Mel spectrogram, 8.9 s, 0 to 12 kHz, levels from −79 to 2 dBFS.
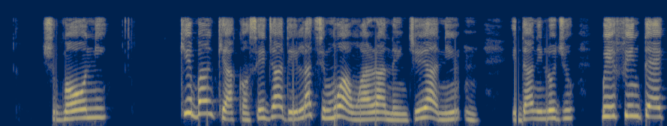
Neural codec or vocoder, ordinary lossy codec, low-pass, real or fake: none; none; 7.2 kHz; real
